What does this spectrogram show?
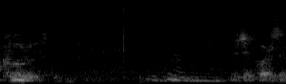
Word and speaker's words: Cyrus: And number two, his name was not actually Cyrus, that's English pronunciation. In his own language, his name would be Kuru, which of course is a very famous name for kings, Kuru.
